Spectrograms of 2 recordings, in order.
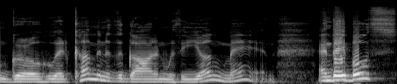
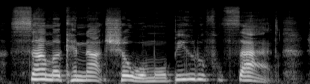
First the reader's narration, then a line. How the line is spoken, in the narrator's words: she exclaimed, while her eyes sparkled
